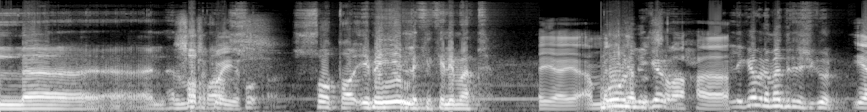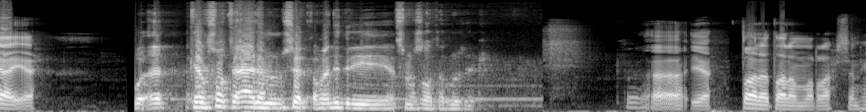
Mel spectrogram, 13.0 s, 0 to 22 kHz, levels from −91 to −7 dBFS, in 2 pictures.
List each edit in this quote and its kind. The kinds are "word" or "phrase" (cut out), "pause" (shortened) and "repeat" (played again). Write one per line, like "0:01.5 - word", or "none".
0:04.0 - word
0:06.4 - pause
0:07.9 - phrase
0:09.5 - phrase
0:12.0 - pause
